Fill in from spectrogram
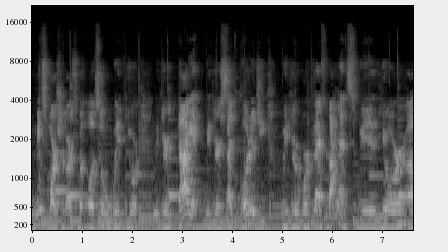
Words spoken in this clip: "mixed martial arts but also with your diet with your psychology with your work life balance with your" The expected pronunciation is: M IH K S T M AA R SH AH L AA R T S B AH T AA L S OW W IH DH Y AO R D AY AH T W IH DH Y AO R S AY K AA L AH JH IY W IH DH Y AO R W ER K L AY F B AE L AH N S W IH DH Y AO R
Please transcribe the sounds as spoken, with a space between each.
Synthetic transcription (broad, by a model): M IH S M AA R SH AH N AA R T S B AH T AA L S OW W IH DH Y AO R D AY AH T W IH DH Y AO R S AY K AA L AH JH IY W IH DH Y AO R W ER K L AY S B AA L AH N S W IH DH Y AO R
